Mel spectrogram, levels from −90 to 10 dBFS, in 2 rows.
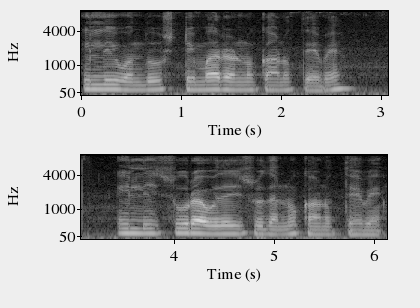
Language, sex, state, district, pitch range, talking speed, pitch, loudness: Kannada, male, Karnataka, Koppal, 110-130 Hz, 80 wpm, 120 Hz, -21 LUFS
